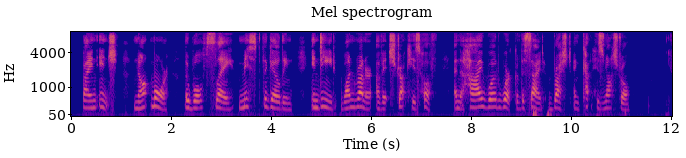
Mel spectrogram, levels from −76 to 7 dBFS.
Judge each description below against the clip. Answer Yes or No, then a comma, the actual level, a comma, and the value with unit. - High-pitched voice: Yes, high, 220 Hz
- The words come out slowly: No, average, 150 wpm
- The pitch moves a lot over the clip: No, average, 2.9 semitones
